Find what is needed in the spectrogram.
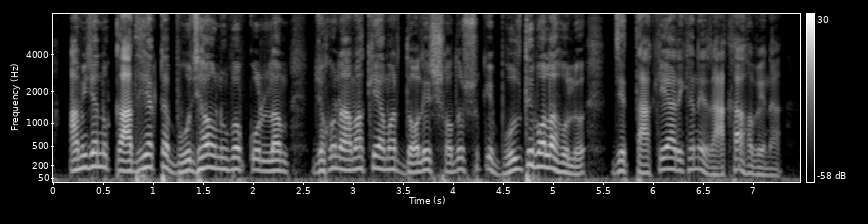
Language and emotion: Bengali, sad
